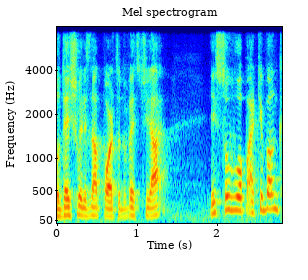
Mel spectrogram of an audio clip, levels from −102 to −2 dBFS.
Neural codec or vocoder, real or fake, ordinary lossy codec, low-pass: codec, 16 kHz in and 24 kHz out, 0.8 kbps, FocalCodec, streaming, 65536 codes; fake; none; 7.2 kHz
